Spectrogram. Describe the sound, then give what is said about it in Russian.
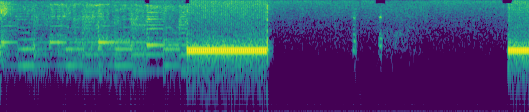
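Telephone ringback tones sound while a call is transferred to another person: two long, steady, mid-pitched beeps of about a second each, separated by a stretch of near-silence with a couple of faint clicks, after some brief tonal sounds. “С Вадимом вас соединю, оставайтесь на линии.”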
